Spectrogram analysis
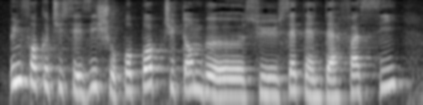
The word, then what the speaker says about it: Shopopop: Shopopop, ça s'écrit S-H-O-P-O-P-O-P.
